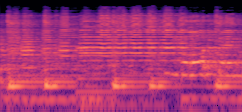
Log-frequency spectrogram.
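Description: Mariachi band playing an instrumental passage between verses: trumpets holding long melody notes over a steady strummed guitar and bass pulse.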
